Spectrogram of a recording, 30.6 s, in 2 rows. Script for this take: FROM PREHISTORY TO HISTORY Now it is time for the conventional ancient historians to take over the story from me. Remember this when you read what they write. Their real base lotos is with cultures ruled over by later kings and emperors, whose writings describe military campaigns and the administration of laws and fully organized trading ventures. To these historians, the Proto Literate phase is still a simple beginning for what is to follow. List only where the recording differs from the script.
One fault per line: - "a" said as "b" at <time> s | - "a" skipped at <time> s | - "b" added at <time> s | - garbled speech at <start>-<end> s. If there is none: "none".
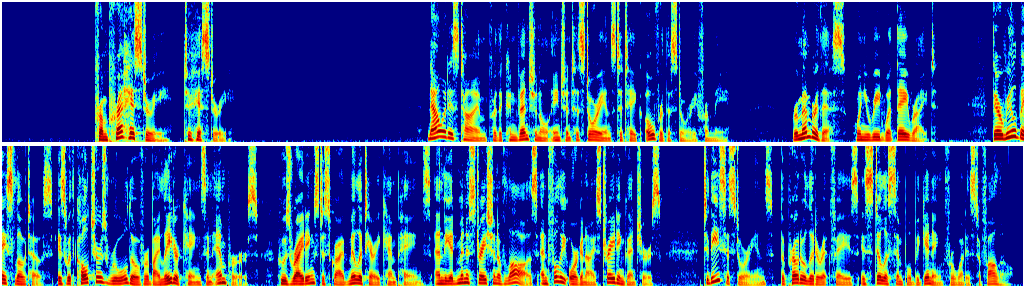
none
